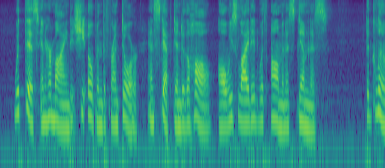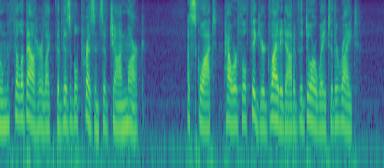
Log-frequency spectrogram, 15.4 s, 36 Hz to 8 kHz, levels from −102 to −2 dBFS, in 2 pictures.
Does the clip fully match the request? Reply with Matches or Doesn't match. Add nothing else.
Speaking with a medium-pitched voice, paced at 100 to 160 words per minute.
Doesn't match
